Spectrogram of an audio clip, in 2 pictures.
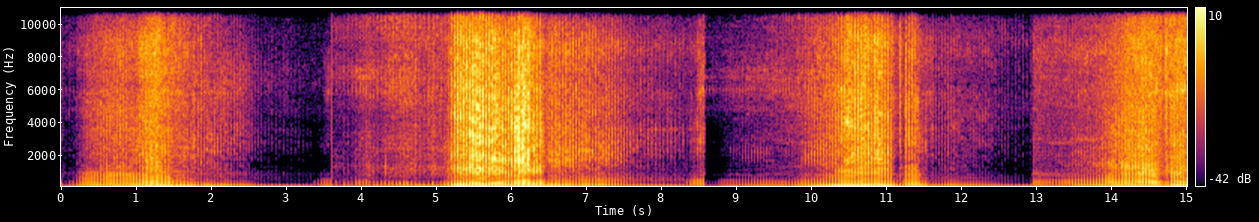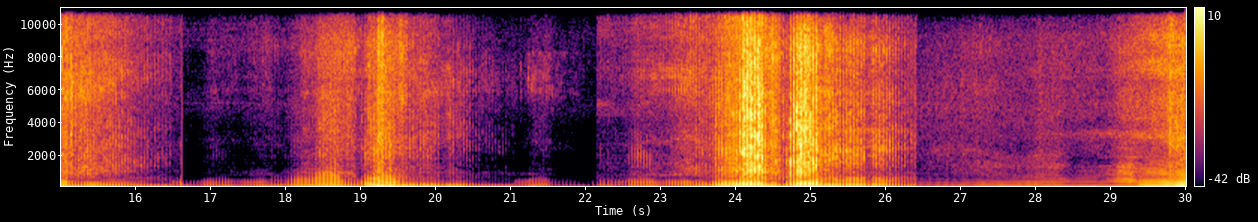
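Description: Honda Trail 125 (CT125) single-cylinder engine running through a Yoshimura Race Cyclone straight-through full exhaust, the revs and loudness rising and falling about six times, roughly every four to five seconds.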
